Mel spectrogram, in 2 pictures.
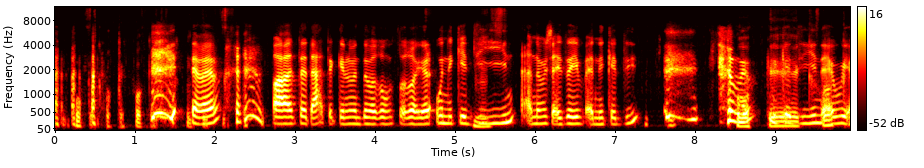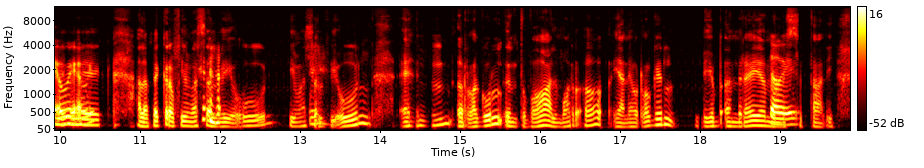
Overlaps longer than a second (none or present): present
